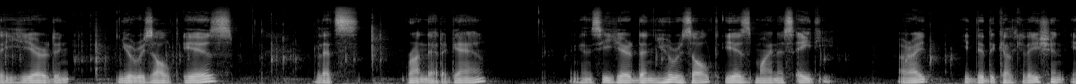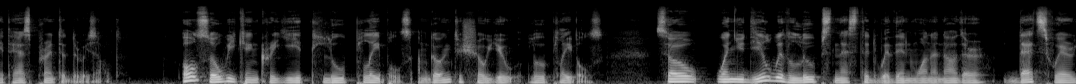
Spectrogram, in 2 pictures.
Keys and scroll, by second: 0.4-1.2 typing, 1.5 ctrl+Down, 2.7 ctrl+`, 3.3 Up, 3.6 Return, 6.6 1, 8.4 1, 8.7 BackSpace, 9.2 ctrl+`, 12.4 Tab.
